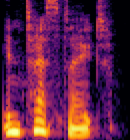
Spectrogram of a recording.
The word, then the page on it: intestate: British English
